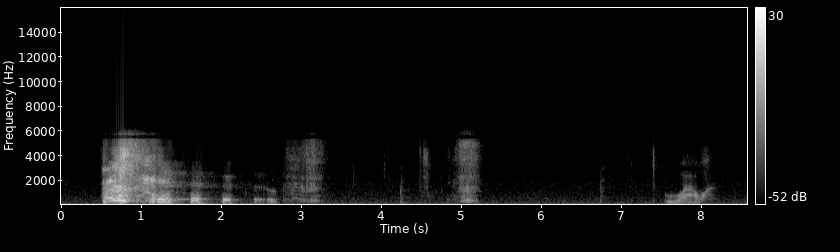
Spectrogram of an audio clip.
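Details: Man sneezing while talking, describing recurring sneeze attacks: one loud, forceful sneeze followed by a few quieter breaths, sniffs and vocal sounds in a quiet room.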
